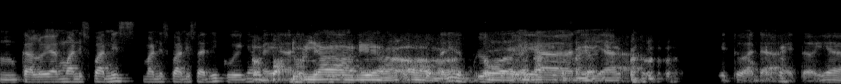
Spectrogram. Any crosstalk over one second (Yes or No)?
Yes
